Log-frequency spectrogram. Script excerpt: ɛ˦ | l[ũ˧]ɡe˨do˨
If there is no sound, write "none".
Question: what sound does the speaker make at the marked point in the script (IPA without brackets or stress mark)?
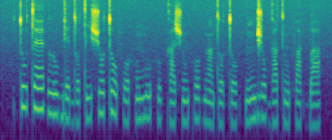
u˧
